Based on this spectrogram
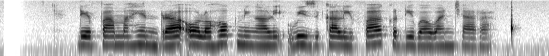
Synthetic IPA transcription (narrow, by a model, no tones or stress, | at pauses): dɛfamaɦɛndɾaʔɔlɔɦɔk̚niŋaliwizkalifakɨrdibawaɲt͡ʃaɾa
